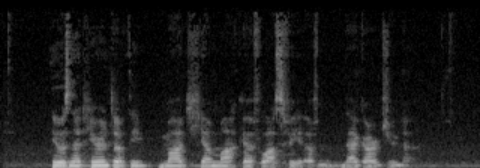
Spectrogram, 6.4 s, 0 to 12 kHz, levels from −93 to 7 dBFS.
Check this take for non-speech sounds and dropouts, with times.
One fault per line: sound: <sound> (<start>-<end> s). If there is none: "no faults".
no faults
